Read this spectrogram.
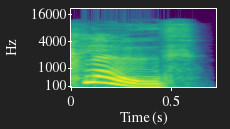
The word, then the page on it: clothe: British English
